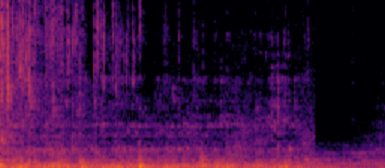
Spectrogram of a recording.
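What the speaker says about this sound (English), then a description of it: "fill up a bowl of lukewarm water" Lukewarm tap water runs into a bowl with a soft, steady rushing splash that stays quiet and even, then thins out near the end.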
